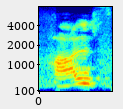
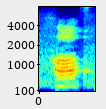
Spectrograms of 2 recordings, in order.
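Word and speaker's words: half: इसको बोलते हैं हाफ, मतलब आधा। हाल्फ नहीं बोलेंगे, हाफ बोलेंगे।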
